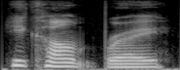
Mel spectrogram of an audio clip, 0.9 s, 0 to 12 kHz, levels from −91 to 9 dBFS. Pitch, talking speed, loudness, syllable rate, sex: 175 Hz, 200 wpm, -16 LUFS, 3.8 syllables/s, female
